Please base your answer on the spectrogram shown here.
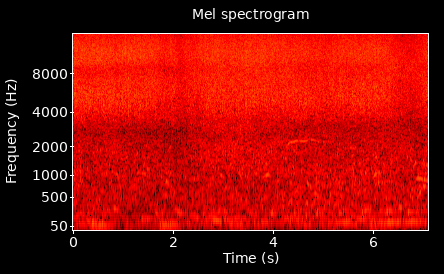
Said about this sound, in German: Hier ist wieder ein Wasserfall.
